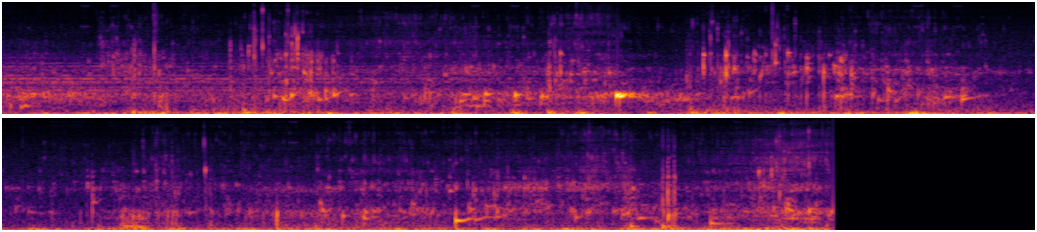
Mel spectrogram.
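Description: Water sloshes and bubbles close by, heard from underwater.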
